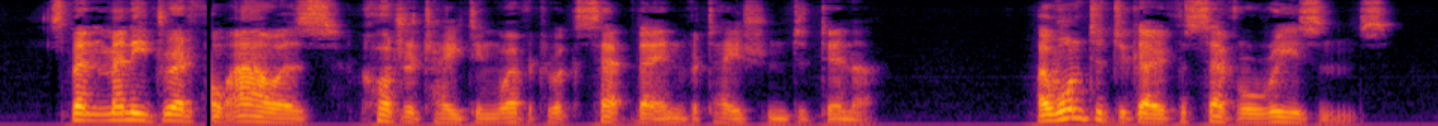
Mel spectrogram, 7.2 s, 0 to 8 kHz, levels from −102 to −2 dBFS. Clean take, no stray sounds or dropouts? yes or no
no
